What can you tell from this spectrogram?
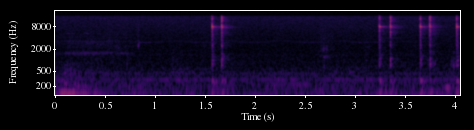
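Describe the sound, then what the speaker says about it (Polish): A computer mouse clicks during an online chess speedrun, faint sharp clicks in a pair and then a quick cluster, over a quiet room hum with no talk. "Sorry, trochę klikam za dużo."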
